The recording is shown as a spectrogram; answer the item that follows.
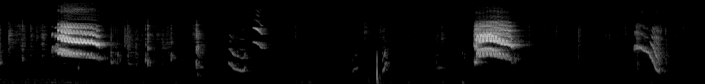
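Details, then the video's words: Parrot, said to be talking, lets out two loud grating squawks several seconds apart, with shorter thin downward-sliding squeaks and faint clicks in between. "Parrot Talking Sounds Videos | Parrot Voice |Parrot Ki Awaaz"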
